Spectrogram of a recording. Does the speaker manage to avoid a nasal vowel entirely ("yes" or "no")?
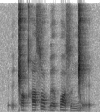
yes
